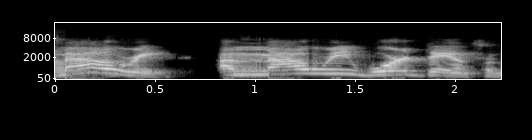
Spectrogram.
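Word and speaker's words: Māori: How do you call the native people of New Zealand? Maori. That one's hard for me. Maori. I think Maori. Maori.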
